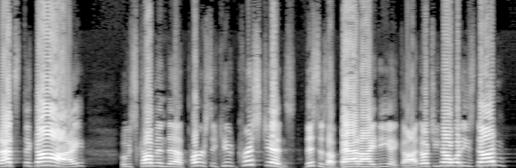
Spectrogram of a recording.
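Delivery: high, loud, incredulous protest; alarmed Ananias. Acted. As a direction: blurt out a panicked objection to God. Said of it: "He says".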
